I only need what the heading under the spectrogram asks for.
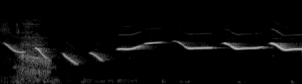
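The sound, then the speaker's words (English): A person whistles a short series of chirpy tweets imitating a bird, quick rising and falling notes in a lively run, clear with no talking. “I'm known for my whistling.”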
